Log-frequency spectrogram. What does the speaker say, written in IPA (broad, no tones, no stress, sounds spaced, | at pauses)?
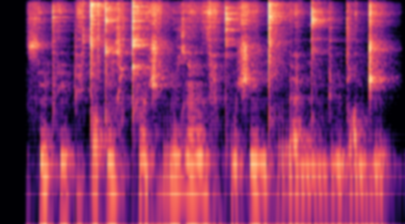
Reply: θ õ pʰ ẽ p e̤ t ɑ t õ ɣ e̤ qʰ ẽ ʃ e̤ r õ ɣ æ̃ ð æ̤ kʷʼ ɑ̃ ʃ ẽ n d ɑ̤ r æ n d õ m b ø ŋ ɡ ɑ n d͡ʒ ẽ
